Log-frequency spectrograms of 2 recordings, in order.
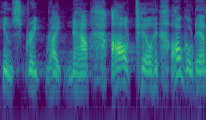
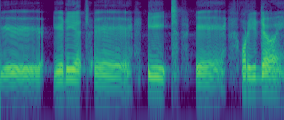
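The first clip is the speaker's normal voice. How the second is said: very low, slow, rumbling growl; 8 semitones lower, 4 dB louder than usual. Acting out a hungry stomach talking during a fast: growling stomach voice.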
